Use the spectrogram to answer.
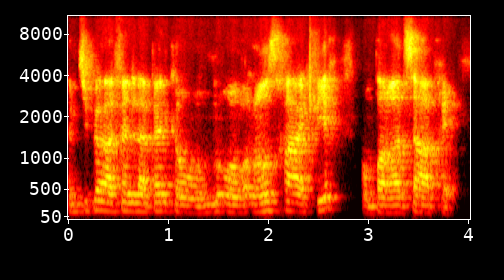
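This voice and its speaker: A man with an animated tone at a fairly quick pace. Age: 30s. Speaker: wellness and nutrition coach. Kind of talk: live cooking class stream. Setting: online live stream with chat. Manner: animated, hesitant with many fillers.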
